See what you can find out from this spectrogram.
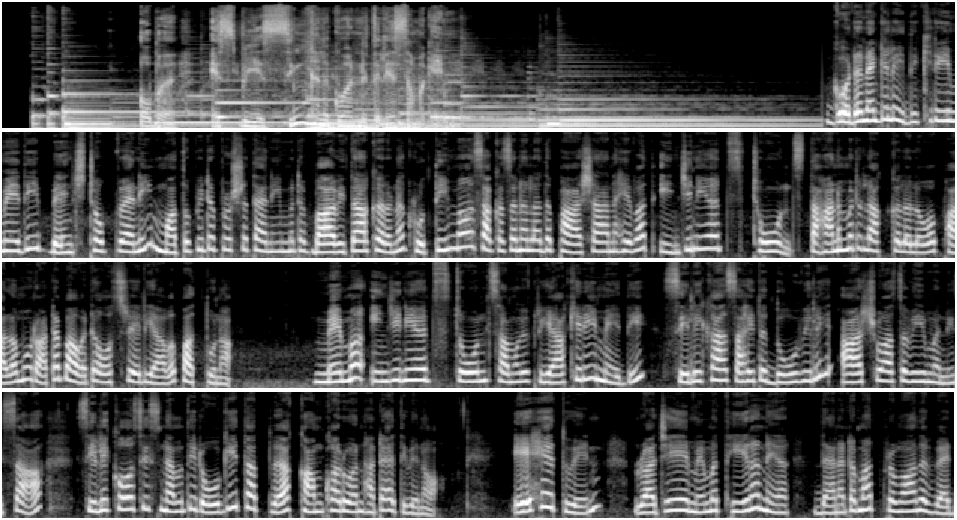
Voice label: explainer sinhala stones; sbs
